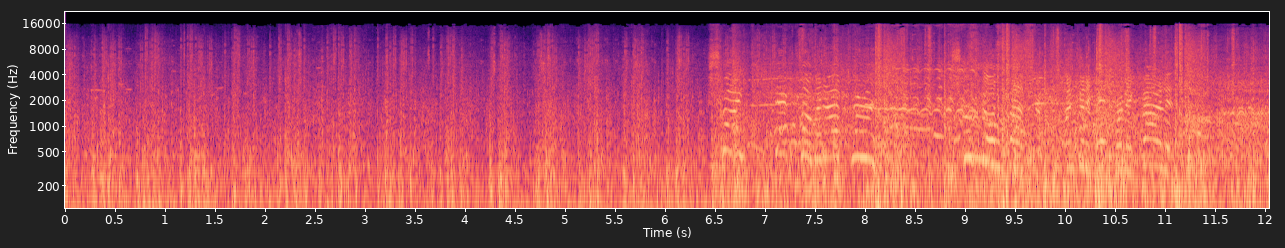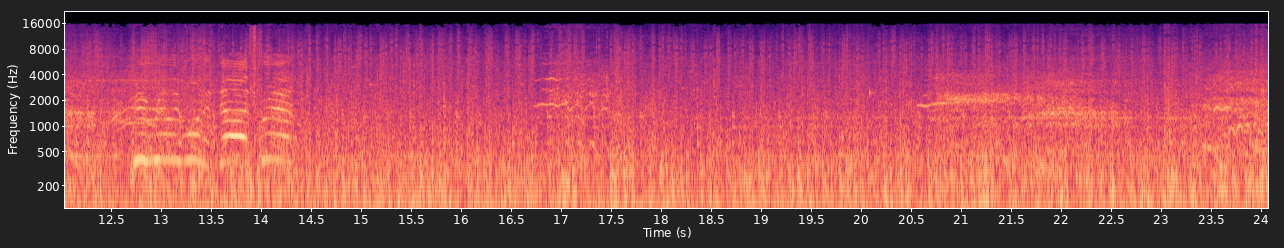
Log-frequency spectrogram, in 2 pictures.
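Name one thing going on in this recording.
A wooden wagon rattles and creaks along a dirt road.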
